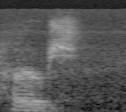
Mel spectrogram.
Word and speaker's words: herb: It's herbs. – Herbs. It's herbs. It's herbs. – Is it herb and spices. Or herb? Do you pronounce the H? – It's herb.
